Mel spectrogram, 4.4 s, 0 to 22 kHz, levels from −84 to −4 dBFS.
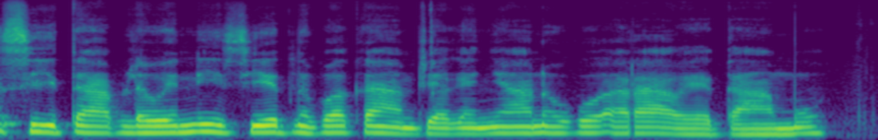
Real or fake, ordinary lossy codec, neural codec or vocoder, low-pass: fake; none; vocoder, 44.1 kHz, 128 mel bands, Pupu-Vocoder; none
